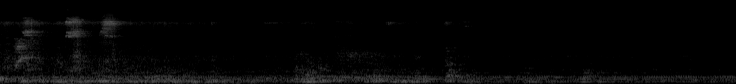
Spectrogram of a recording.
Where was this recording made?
in an elevator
